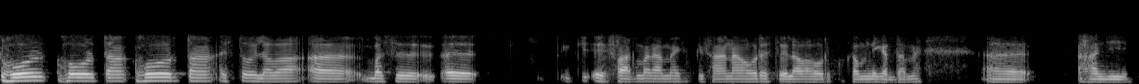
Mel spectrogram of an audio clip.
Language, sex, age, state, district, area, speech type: Punjabi, male, 18-30, Punjab, Fazilka, rural, conversation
